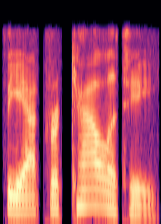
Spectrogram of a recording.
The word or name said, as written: theatricality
